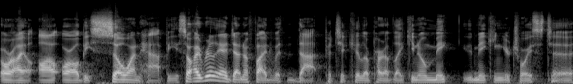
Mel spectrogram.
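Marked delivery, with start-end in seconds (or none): none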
